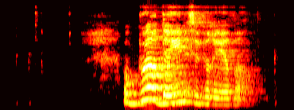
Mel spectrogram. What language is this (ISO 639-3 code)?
kab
